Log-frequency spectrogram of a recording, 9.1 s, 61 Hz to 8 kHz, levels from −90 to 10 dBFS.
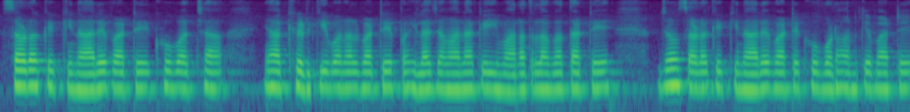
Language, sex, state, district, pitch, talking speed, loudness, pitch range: Bhojpuri, female, Uttar Pradesh, Gorakhpur, 175 Hz, 160 wpm, -18 LUFS, 170-180 Hz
